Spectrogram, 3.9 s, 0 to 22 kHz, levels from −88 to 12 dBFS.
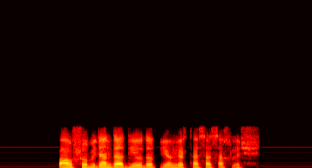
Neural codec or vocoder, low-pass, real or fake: vocoder, 22.05 kHz, 80 mel bands, HiFi-GAN; 5.4 kHz; fake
